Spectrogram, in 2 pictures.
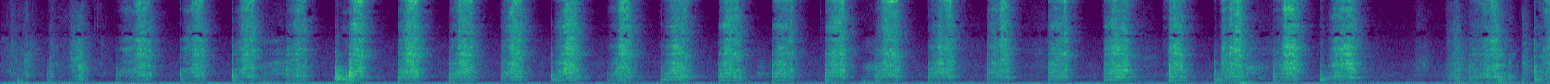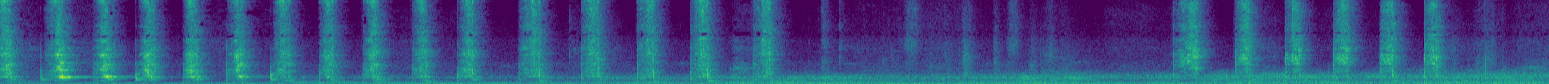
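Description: Wood rasp shaping a wooden ax handle, in rhythmic rasping strokes about two a second. The strokes pause briefly about halfway through, and there is a short stretch of steadier, quieter rubbing before they pick up again near the end.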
